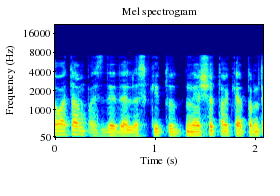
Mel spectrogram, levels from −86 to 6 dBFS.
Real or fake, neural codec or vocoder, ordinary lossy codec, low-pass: real; none; AAC, 48 kbps; 7.2 kHz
